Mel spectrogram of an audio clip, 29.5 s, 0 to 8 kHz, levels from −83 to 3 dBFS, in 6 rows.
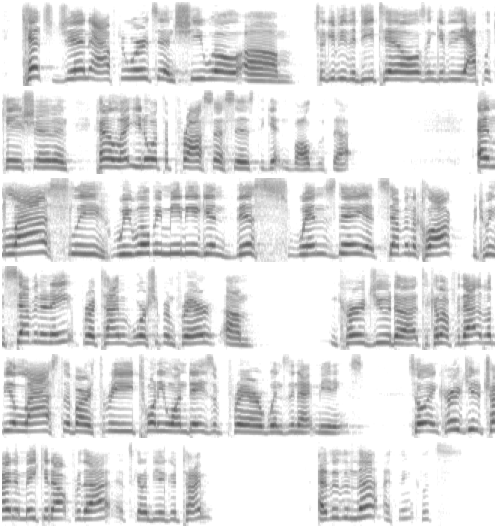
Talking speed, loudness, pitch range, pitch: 210 wpm, -35 LUFS, 250-295 Hz, 270 Hz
